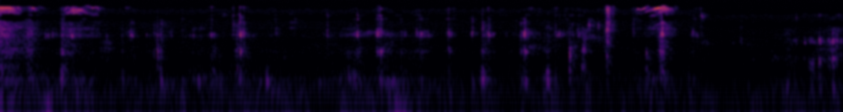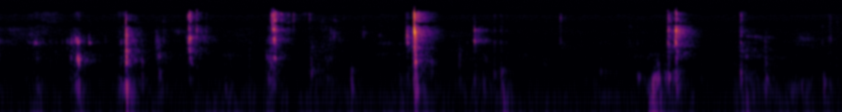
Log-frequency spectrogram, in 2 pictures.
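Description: Close-miked chewing of fresh fruit: soft wet mouth clicks and crunches scattered through, one sharper click about nine seconds in. Near the end, a sip from a mug.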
